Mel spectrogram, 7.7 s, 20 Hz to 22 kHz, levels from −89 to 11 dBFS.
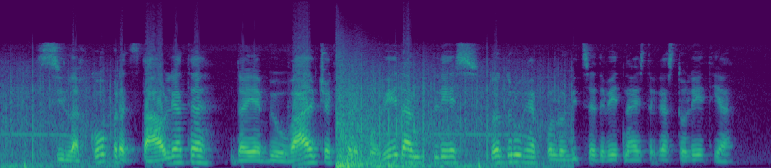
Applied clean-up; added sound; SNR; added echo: none; Cheering / Fireworks; 9 dB; none.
